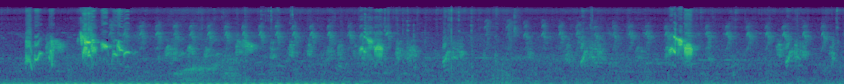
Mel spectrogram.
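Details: Red-whiskered bulbul, a decoy fighting bird from Kim Bôi, Hòa Bình, gives a few short bright warbled phrases spaced several seconds apart over a low steady hum and faint background chatter.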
